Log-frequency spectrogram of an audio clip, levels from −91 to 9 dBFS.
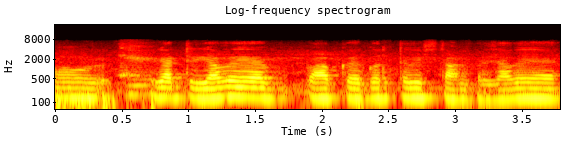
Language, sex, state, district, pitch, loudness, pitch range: Rajasthani, male, Rajasthan, Churu, 130 Hz, -18 LUFS, 130-135 Hz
